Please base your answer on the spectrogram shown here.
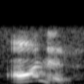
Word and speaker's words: honor: An is also used before a word beginning with H but not sounded which means H is silent in this words and these words begins with the vowel sounds.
